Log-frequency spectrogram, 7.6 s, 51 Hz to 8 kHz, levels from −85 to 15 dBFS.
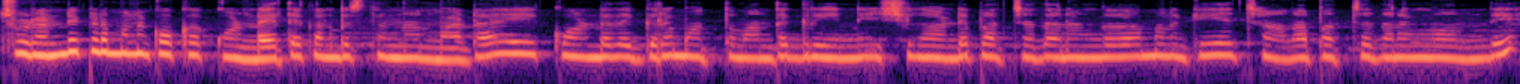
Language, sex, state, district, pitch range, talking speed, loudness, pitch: Telugu, female, Andhra Pradesh, Chittoor, 255-285 Hz, 175 wpm, -16 LUFS, 265 Hz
